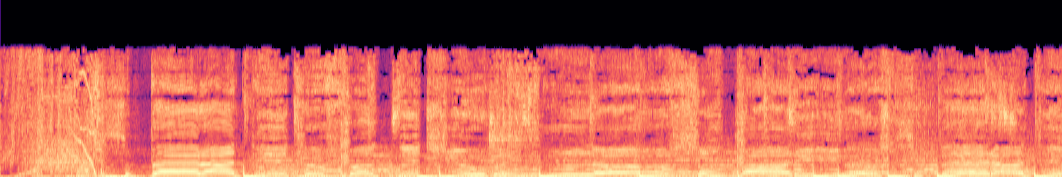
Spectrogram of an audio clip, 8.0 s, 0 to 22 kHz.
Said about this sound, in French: on est là pour le top 20 des meilleurs sons africains du moment. Et là, on va commencer à se rapprocher, oui, oui, de la tête du classement, même si on est que au numéro 9.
